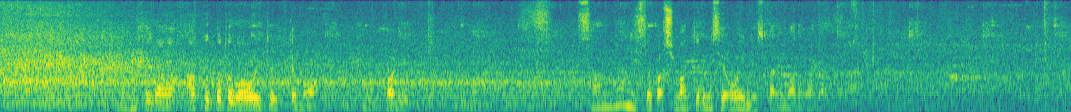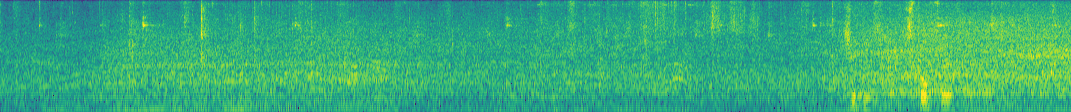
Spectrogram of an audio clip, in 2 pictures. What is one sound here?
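Quiet street noise hums steadily outdoors.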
